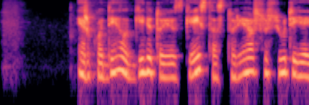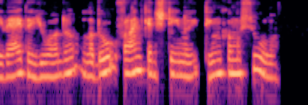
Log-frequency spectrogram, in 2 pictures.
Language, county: Lithuanian, Šiauliai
